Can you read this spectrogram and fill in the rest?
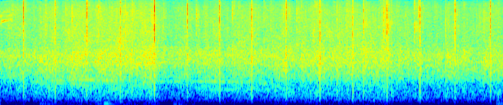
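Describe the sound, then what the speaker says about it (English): Sustained applause from an audience at a Living Legends awards ceremony, a steady wash of many hands clapping with a few sharper claps standing out, fairly distant and even throughout. "Let's give them another round of applause"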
